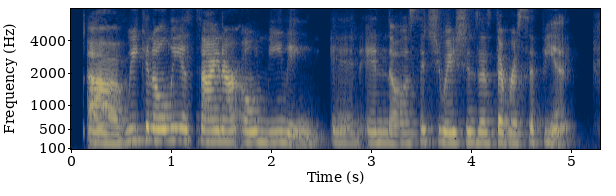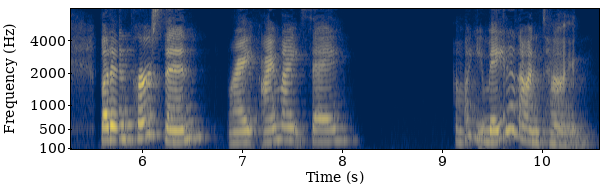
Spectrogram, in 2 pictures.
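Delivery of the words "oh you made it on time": light, mildly surprised tone. Showing how the same line lands differently in person: almost surprised. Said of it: "I almost sound surprised".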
